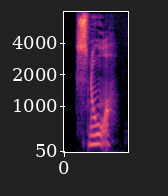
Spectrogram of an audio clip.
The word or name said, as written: snor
